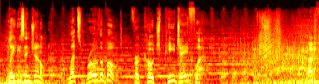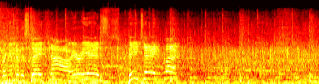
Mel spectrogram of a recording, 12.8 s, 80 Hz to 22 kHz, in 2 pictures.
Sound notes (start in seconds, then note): 5.0 audience applauds; 5.0 dramatic music; 10.0 dramatic music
